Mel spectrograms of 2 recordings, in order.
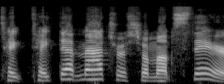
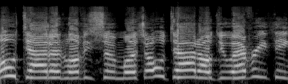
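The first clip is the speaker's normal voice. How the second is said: put-on high, tearful, pleading sobbing; 8 semitones higher than usual. Commenting on a video, acting out a daughter's words to her arrested father, imitating someone crying. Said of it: "She's crying".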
